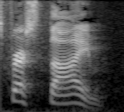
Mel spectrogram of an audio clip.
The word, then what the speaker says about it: Thyme: I said thyme, and you're like, that's not how you say it. – No. – It's Fresh Thyme.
